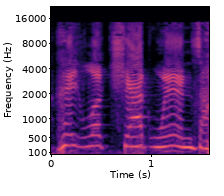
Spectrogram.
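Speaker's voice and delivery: put-on gloating chat voice with a fake laugh; mocking viewer voice. Streamer mimicking chat thinking they won, mocking cackle. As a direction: imitate smug trolls, then cackle. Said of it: "thinking that they're".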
